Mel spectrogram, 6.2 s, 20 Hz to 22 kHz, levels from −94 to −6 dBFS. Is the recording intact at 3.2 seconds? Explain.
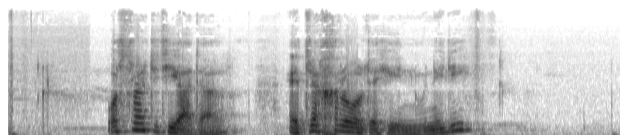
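No. From 2.92 to 3.58 s the louder speech peaks carry a brittle crackle. This is hard clipping: the level runs about 2 dB past what the signal path can pass, so those peaks are sliced flat, adding harsh high harmonics.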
